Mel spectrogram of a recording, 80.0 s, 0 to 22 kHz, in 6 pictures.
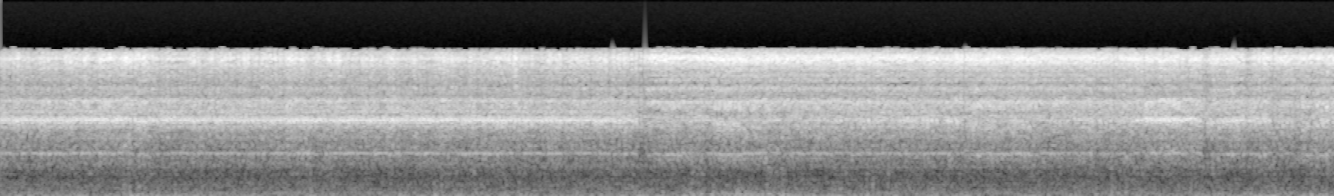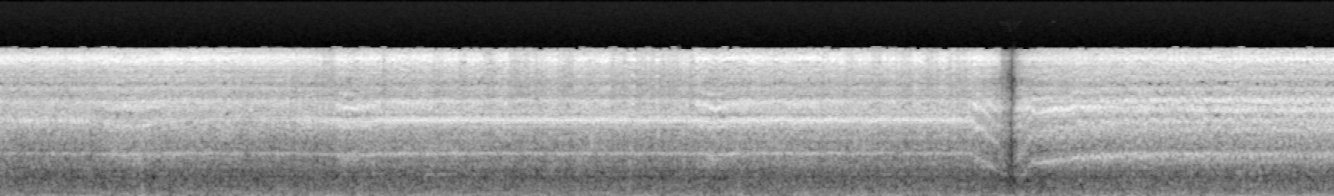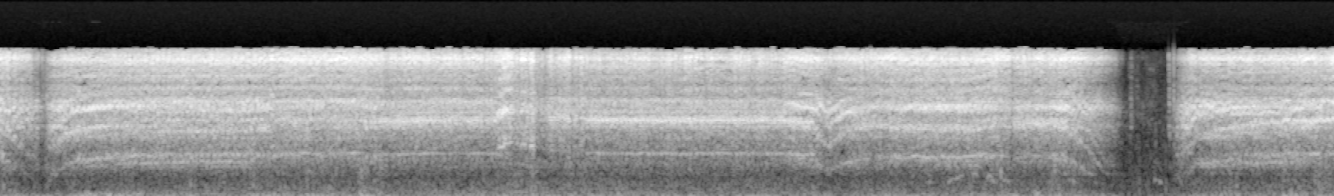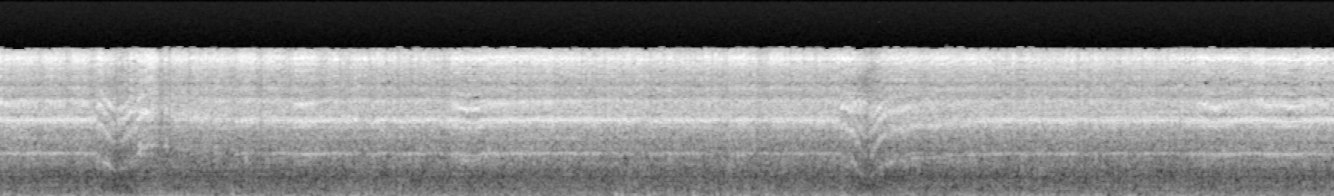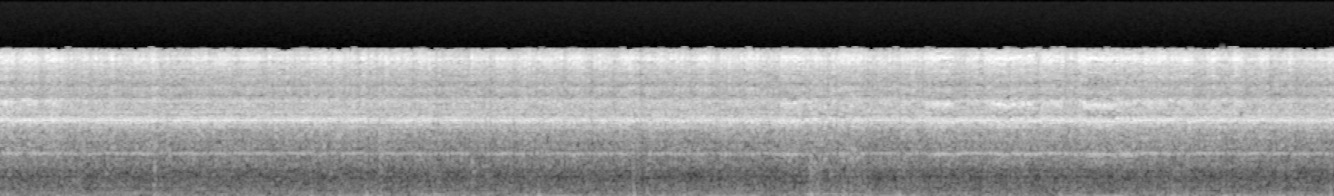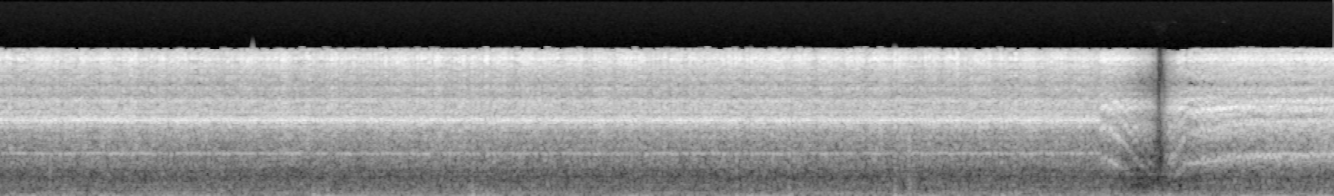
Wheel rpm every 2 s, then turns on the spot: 230, 230, 230, 230, 230, 230, 230, 230, 230, 230, 230, 180, 200, 180, 210, 240, 240, 210, 160, 140, 230, 240, 230, 230, 200, 230, 230, 230, 240, 230, 230, 230, 230, 230, 230, 230, 230, 240, 190, 160.
none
